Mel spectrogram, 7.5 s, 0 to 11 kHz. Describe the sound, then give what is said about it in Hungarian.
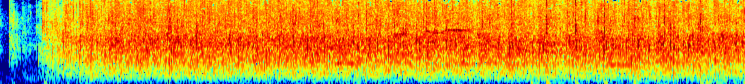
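An audience breaks into sustained applause at the 1400th performance of a stage show, a dense, steady wash of many hands clapping at an even loudness for several seconds, with no speech over it. “Tulajdonképpen nekem kéne tapsolni”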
